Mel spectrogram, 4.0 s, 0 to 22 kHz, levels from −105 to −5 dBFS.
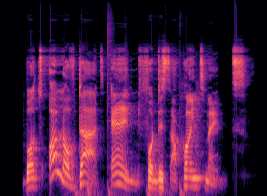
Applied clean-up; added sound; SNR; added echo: neural mask model DeepFilterNet 3.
